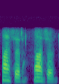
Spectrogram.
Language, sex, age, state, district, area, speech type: Kannada, male, 18-30, Karnataka, Shimoga, rural, conversation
